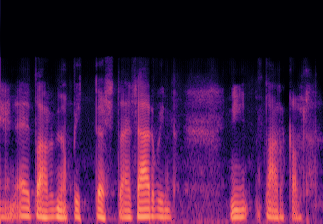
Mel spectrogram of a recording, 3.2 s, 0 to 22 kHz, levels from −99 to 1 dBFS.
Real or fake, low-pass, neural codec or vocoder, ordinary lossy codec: fake; none; codec, 16 kHz, 4 kbps, X-Codec, HuBERT features, trained on LibriSpeech; none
